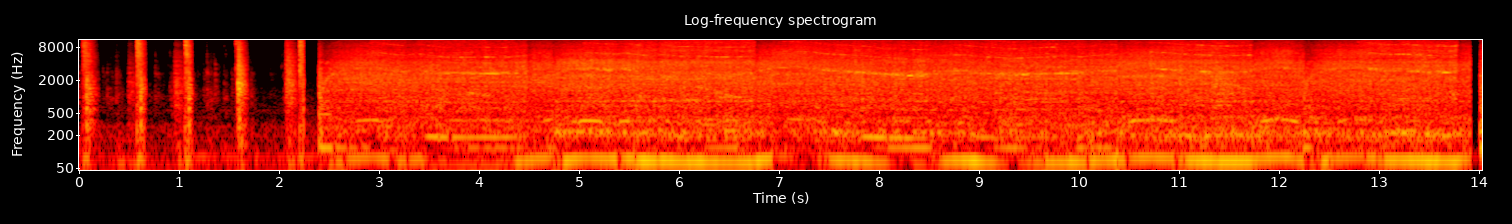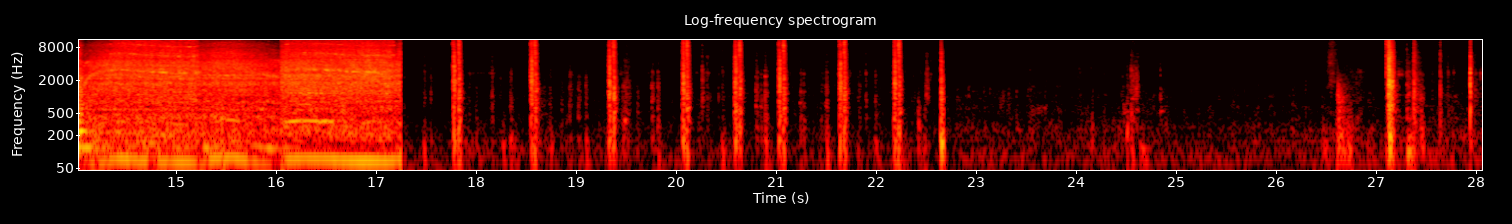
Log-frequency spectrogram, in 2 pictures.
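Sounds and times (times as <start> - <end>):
brad nailer firing: 0.0 - 12.4
table saw whining: 2.4 - 17.3.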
